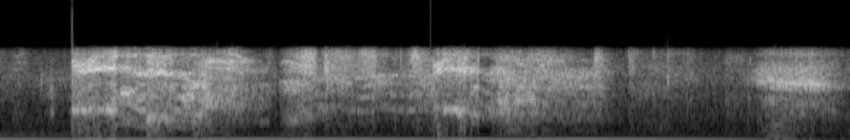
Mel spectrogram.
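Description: A few forced, deliberate coughs with harsh, wheezy breathing between them over a noisy room background.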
